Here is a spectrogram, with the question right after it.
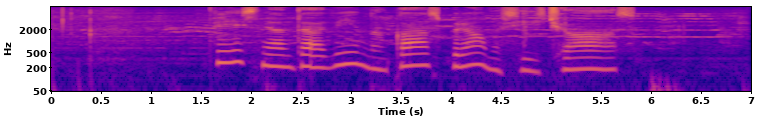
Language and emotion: Russian, sad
